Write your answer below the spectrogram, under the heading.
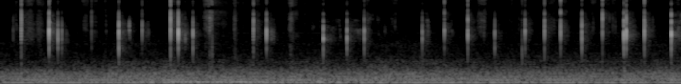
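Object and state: Plastic rhinestone sticker sheet.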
